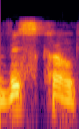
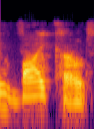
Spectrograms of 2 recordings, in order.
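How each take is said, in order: First: The S in the word is pronounced. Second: The S in the word is silent. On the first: The speaker calls it wrong. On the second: The speaker calls it right.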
